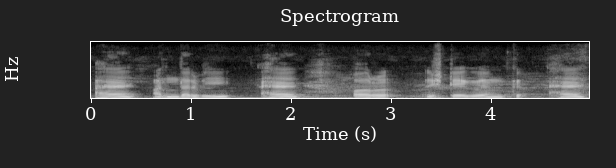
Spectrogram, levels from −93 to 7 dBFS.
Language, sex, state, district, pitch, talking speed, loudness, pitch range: Hindi, male, Madhya Pradesh, Katni, 120 Hz, 70 wpm, -18 LUFS, 115-125 Hz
